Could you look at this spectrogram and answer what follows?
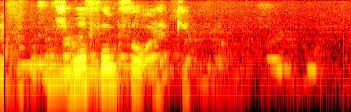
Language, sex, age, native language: Icelandic, male, 10, Icelandic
